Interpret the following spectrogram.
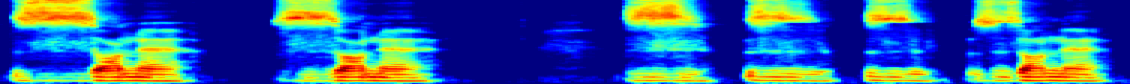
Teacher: Letter S in German is basically the same as it is in English. However, if a word starts with an S, it makes more of what we would pronounce as a Z. So, for example, the word for sun, as in the sun in the sky in German, is Sonne, Sonne, z, z, z, Sonne.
